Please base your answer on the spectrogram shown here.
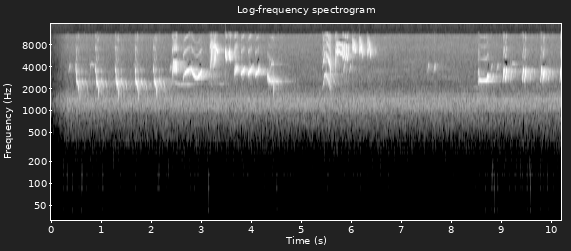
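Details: Thrush singing in a shrubbery tree: a run of repeated sharp notes, then varied whistled and chirping phrases, a pause, and further bright phrases, over a steady low background hum.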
